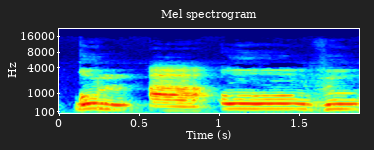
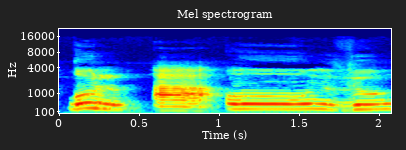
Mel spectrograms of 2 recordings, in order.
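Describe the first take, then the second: No difference in how they are said.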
